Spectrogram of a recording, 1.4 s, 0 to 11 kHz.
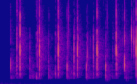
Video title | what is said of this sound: Understanding Interference Ink Pads - Cloud 9 Inks from Lisa Horton Crafts | you can hear the ball bearing so make sure all your ink is mixed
